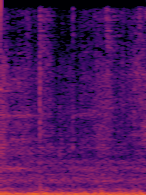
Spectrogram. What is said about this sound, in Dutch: Deze auto rijdt rustig achter jullie aan, zodat je niet al dat zand en stof in je bakkes krijgt.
